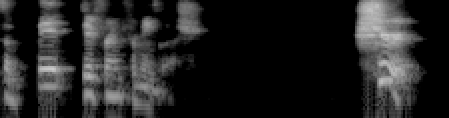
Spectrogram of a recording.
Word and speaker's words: 是: Its pronunciation is shi. Shi. So that same initial as shang above, sh, with like the ending of r, sun. Shi.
